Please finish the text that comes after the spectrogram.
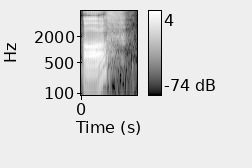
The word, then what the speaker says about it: of: aqui os dois povos off você já ouviu mas se você não ouviu esse cara aqui ele não tem chão df no fim ele tem som de ver então esse cara a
